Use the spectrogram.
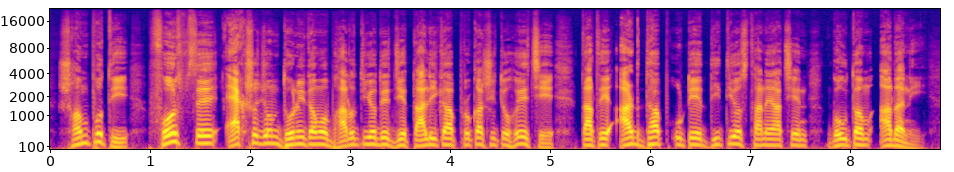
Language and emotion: Bengali, neutral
